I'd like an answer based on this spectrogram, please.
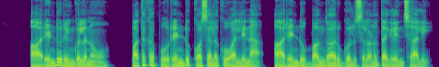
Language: Telugu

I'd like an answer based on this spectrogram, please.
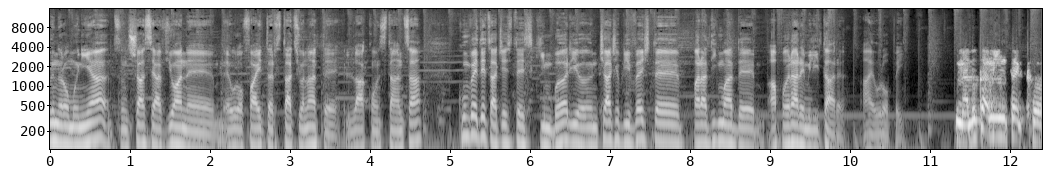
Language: Romanian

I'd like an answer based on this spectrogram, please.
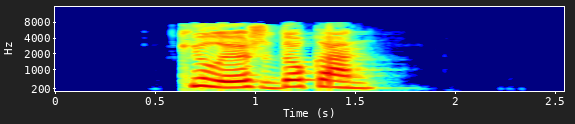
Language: Mari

